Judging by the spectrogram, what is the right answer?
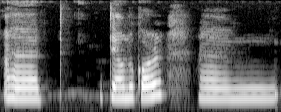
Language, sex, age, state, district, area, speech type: Assamese, female, 18-30, Assam, Sonitpur, urban, spontaneous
